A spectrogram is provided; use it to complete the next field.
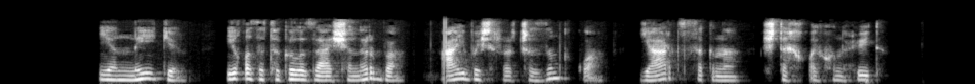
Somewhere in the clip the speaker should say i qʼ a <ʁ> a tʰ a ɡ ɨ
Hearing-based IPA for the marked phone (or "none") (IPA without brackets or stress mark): z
